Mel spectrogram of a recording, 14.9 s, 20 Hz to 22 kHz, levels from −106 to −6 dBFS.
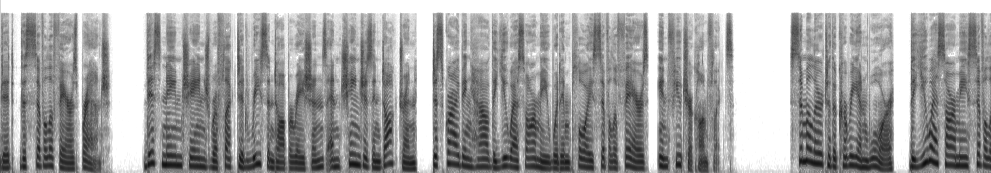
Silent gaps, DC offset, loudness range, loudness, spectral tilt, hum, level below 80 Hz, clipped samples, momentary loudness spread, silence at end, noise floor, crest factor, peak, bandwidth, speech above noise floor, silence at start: none; under 0.1%; 2 LU; -21 LUFS; -4.5 dB/octave; none; -58 dBFS; under 0.1%; 5 LU; 0 s; under -90 dBFS; 14 dB; -6 dBFS; 16 kHz; over 69 dB; 0 s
